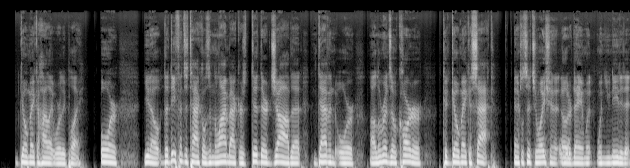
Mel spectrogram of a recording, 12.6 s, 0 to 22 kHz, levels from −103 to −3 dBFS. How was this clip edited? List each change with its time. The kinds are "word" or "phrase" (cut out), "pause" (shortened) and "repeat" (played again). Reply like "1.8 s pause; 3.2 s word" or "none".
3.2 s word; 5.8 s word; 6.7 s word; 10.4 s word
